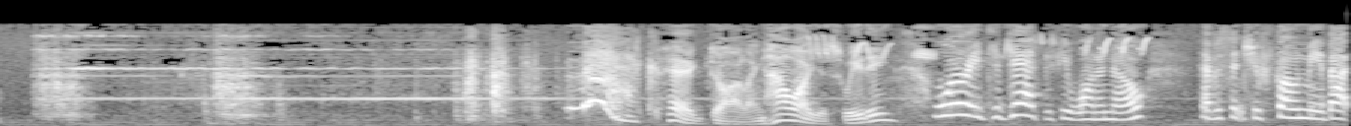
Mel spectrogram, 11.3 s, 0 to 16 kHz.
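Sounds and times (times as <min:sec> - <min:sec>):
electric doorbell ringing at a house: 0:00.3 - 0:07.4
speech: 0:05.6 - 0:11.2.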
